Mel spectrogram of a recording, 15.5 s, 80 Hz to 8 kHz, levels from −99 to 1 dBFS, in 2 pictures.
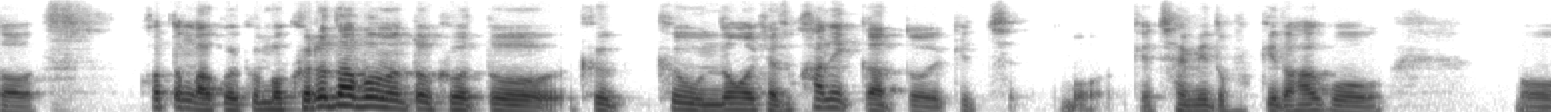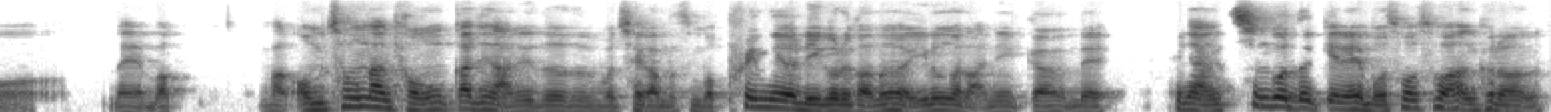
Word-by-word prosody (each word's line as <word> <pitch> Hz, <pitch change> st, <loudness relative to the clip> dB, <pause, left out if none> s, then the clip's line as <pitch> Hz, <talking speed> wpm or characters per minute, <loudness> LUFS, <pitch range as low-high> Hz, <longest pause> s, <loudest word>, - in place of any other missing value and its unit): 더 470 Hz, -2 st, -4 dB, 0.5 s
컸던 165 Hz, -1 st, -4 dB
것 120 Hz, -3 st, +2 dB
같고 125 Hz, +3 st, -2 dB
뭐 125 Hz, -1 st, +1 dB
그러다 195 Hz, -, +6 dB
보면 180 Hz, -5 st, +3 dB
또 145 Hz, -, 0 dB
그것도 125 Hz, -4 st, -1 dB
그 -, -, -6 dB, 0.2 s
그 -, -, -9 dB
운동을 120 Hz, 0 st, -1 dB
계속 120 Hz, +5 st, -6 dB
하니까 165 Hz, -1 st, -3 dB
또 100 Hz, -2 st, -6 dB
이렇게 85 Hz, -, -15 dB
치 -, -, -20 dB, 0.2 s
뭐 -, -, -16 dB, 0.2 s
이렇게 100 Hz, -, -16 dB
재미도 110 Hz, 0 st, -7 dB
붙기도 105 Hz, +2 st, -7 dB
하고 105 Hz, -5 st, -5 dB, 0.6 s
뭐 90 Hz, -2 st, -9 dB, 0.3 s
네. -, -, -7 dB
막 -, -, -6 dB, 0.4 s
막 -, -, -5 dB
엄청난 170 Hz, +8 st, +3 dB
경험까지는 135 Hz, -1 st, +1 dB
아니더라도 100 Hz, 0 st, -4 dB
제가 100 Hz, +1 st, -1 dB
무슨 100 Hz, +1 st, -9 dB
뭐 95 Hz, -, -3 dB
프리미어리그를 135 Hz, -, +4 dB
가거나 120 Hz, +2 st, +3 dB
이런 120 Hz, +2 st, +1 dB
건 115 Hz, -, +1 dB
아니니까. 100 Hz, -1 st, -3 dB
근데 -, -, -4 dB, 0.3 s
그냥 110 Hz, +1 st, +1 dB
친구들끼리 165 Hz, -8 st, +3 dB
뭐 110 Hz, -2 st, +3 dB
소소한 155 Hz, -3 st, +2 dB
그런 105 Hz, -5 st, 0 dB
120 Hz, 375 characters per minute, -23 LUFS, 105-150 Hz, 0.6 s, 그러다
